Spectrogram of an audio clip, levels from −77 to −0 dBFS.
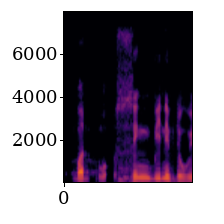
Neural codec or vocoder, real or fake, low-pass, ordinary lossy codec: autoencoder, 48 kHz, 128 numbers a frame, DAC-VAE, trained on Japanese speech; fake; 7.2 kHz; none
